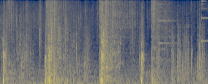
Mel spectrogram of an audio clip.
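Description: A sword strikes a zombie with dull thuds.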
